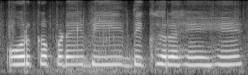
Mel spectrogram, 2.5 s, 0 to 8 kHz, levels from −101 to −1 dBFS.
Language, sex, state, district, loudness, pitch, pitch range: Hindi, female, Madhya Pradesh, Bhopal, -17 LUFS, 300 Hz, 295-310 Hz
